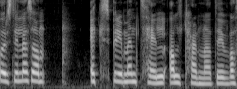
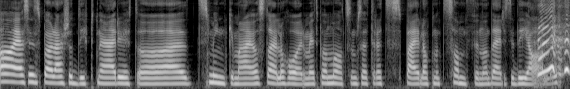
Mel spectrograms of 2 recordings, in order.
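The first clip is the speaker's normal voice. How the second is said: ordinary talk, nothing marked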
